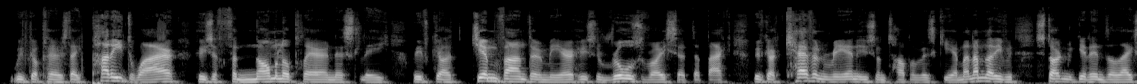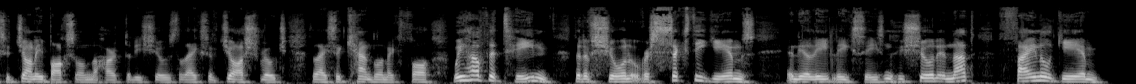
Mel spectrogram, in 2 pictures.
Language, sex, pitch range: English, male, 110-135 Hz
